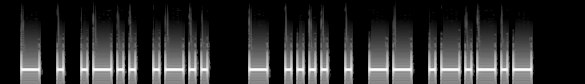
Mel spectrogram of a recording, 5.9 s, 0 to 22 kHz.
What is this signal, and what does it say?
Morse code, heard as a keyed tone, about 19 wpm, 700 Hz. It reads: TELL THEM.
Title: Sentences from Top 700 Words 20wpm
